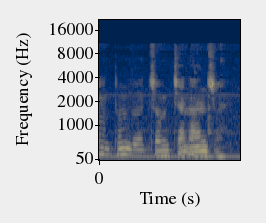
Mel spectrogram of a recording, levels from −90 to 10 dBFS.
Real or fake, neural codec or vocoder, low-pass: real; none; 10.8 kHz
